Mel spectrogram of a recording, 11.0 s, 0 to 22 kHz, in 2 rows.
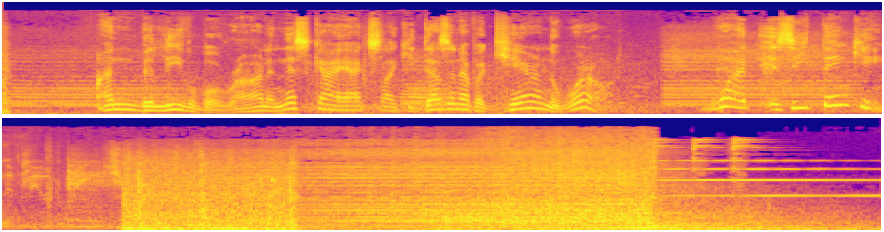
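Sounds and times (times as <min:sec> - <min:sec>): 
horn-like tones: 0:00.0 - 0:01.4, 0:02.3 - 0:03.0, 0:04.1 - 0:05.6, 0:07.3 - 0:09.6
train passing on railroad tracks: 0:00.0 - 0:10.9
speech: 0:00.6 - 0:06.6.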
